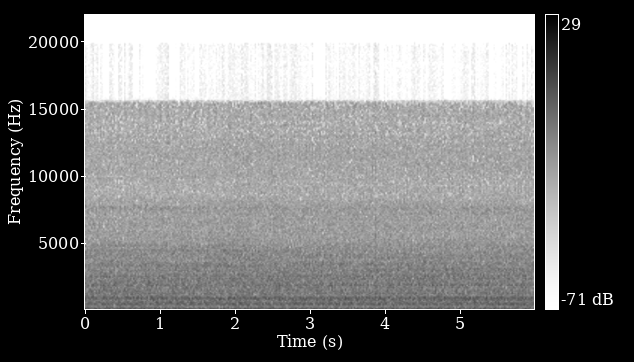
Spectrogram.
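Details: Honda Prelude SH after oil cooler/adapter gasket replacement, oil filter refitted, started to check for leaks: even, steady idle with smooth low hum, no knocks or misses; no leak seen after about ten minutes.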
